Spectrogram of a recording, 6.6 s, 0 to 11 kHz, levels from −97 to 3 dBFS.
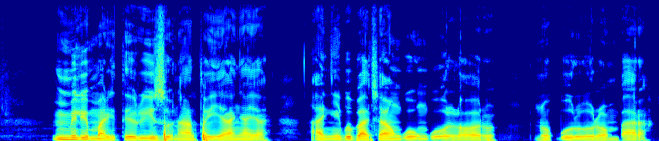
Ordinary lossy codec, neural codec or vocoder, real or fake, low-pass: none; none; real; none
